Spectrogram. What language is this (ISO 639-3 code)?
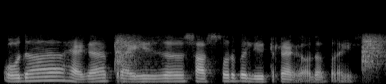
pan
